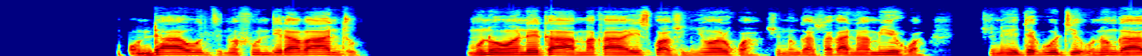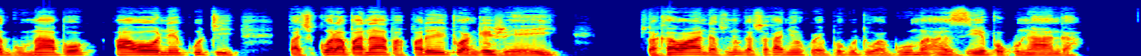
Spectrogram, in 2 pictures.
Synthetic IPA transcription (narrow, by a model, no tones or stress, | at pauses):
mundaud͡zino̞fundiɾaʋantʰu | muno̞ːne̞kamakaiswaʐiɲo̞rwaʐ̥ino̞ŋɡaʐakanamiːrwa | ʐ̥ino̞it̬ek̬utiuno̞ŋɡeaɡʱumapo̞ | ao̞ne̞kuti | pat͡ʃi̥ko̞ɾapanapapano̞itwaŋɡe̞ʐe̞i | ʐ̥akawandaʐino̞ŋɡeʐakaɲo̞rwe̞po̞kutiwaɡʱumaaziwe̞po̞kunaːŋɡa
